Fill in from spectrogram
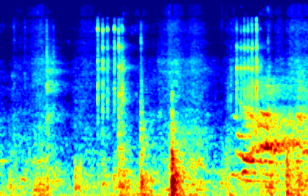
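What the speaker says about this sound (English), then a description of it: "Put a socket on here." A socket wrench ratchets and clicks while adjusting the shock setting on an Arctic Cat snowmobile, with mechanical twisting and creaks in a short close-up burst and a brief louder knock partway through.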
